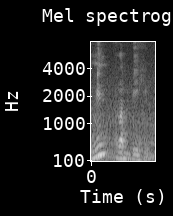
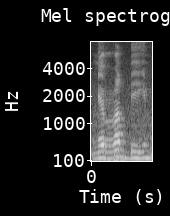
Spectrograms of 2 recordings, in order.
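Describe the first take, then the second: First: A clear n is heard before the r. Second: The n merges into a doubled r. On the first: The speaker calls it wrong. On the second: The speaker calls it right.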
